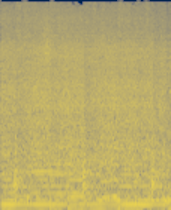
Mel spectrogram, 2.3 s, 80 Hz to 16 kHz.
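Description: Stage CO2 cryo jets blasting with a loud, steady hiss over a rock band holding a sustained chord.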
